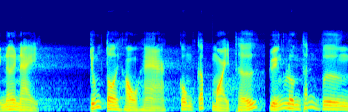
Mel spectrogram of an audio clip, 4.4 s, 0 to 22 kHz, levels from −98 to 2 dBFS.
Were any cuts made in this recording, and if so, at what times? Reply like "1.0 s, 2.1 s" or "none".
3.3 s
